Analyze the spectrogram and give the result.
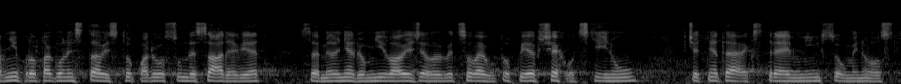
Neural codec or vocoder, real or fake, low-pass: codec, 16 kHz, 4 kbps, FunCodec, trained on Chinese and English, 50 frames a second; fake; 7.2 kHz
